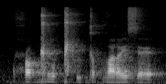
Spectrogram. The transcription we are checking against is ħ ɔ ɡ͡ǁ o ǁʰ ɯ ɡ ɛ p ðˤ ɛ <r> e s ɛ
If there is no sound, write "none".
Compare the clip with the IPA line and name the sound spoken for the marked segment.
ɾ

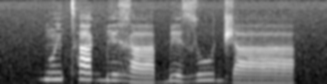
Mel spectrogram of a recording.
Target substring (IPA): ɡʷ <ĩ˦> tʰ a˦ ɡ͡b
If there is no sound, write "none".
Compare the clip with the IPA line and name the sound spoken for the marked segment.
ĩ˦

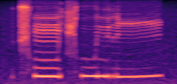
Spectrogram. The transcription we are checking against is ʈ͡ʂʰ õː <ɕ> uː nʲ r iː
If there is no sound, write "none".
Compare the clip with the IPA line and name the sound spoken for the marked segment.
t͡ɕʰ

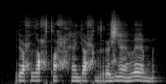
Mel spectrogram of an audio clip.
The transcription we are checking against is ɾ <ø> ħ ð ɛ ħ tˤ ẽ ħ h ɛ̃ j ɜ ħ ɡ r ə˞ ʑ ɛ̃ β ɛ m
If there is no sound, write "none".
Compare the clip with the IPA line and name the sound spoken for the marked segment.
ø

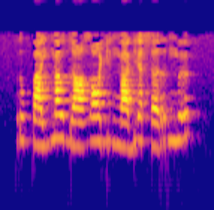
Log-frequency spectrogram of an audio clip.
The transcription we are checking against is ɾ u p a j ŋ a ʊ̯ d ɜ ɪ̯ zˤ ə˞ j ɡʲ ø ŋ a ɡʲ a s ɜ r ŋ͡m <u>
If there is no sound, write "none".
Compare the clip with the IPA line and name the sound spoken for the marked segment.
ø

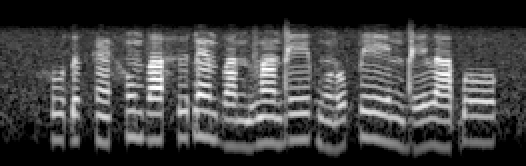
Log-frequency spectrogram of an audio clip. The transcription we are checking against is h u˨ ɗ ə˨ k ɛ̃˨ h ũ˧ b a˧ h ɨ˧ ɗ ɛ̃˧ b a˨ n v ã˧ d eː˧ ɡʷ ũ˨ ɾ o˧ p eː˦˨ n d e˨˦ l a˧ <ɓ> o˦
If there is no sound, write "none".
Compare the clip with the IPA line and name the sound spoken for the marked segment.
ɓ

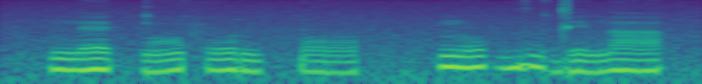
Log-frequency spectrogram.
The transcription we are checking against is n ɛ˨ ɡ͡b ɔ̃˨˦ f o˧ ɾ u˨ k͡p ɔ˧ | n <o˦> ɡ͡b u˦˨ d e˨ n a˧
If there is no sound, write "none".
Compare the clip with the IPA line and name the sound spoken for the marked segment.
o˦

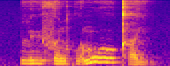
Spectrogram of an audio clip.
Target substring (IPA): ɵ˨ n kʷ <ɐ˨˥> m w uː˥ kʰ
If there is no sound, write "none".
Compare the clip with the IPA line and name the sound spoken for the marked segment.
ɐ˨˥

